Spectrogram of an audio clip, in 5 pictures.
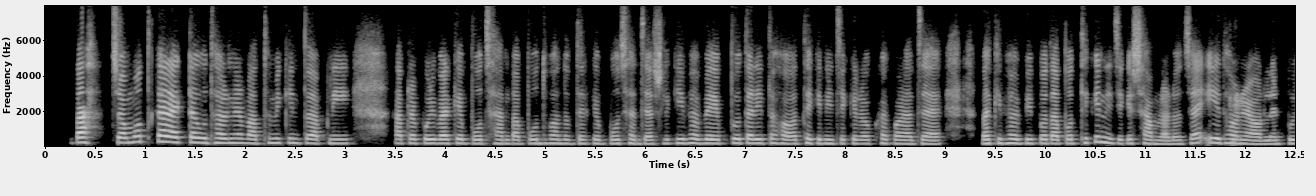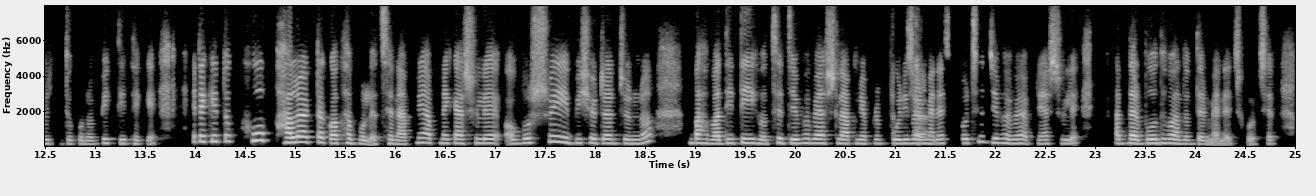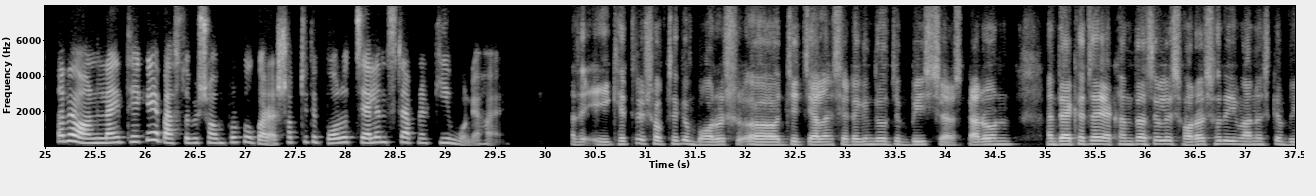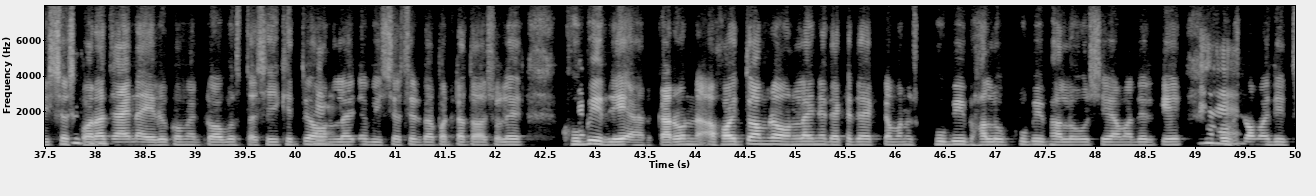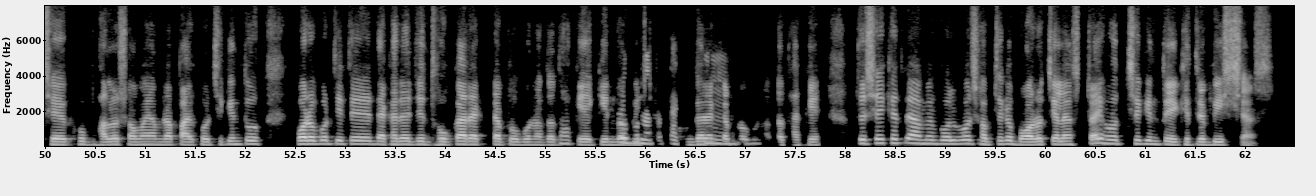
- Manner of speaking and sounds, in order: other background noise; tapping
- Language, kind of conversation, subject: Bengali, podcast, অনলাইনে পরিচয়ের মানুষকে আপনি কীভাবে বাস্তবে সরাসরি দেখা করার পর্যায়ে আনেন?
